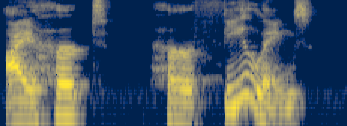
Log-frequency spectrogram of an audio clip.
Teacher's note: when those words are in the middle of a sentence, very frequently we cancel the H sound. If the word is at the beginning, we usually keep it.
